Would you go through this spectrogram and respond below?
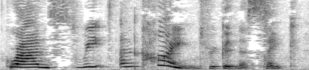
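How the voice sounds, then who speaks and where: Woman voicing loud, cheeky little piglets. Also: sits high, sing-song, slow pace, voice pushed up, exaggerated voice. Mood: scolding. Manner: loud, bossy and mocking. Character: cheeky young piglets, suspicious and bold.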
